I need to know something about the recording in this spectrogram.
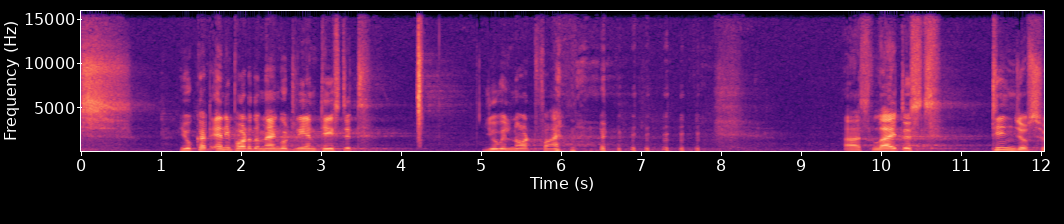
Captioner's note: laughs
